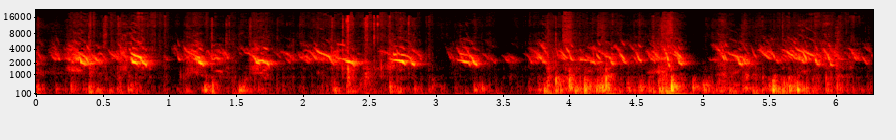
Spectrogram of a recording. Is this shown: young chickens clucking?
yes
